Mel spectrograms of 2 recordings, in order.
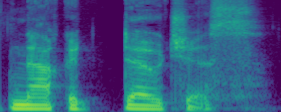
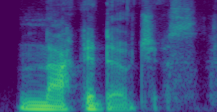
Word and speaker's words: Nacogdoches: the town, but yeah, they they do pronounce it different. So, this is Nakadocious. Yeah, Nakadocious.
